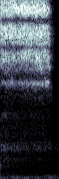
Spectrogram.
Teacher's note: سین میں ہمس آ گئی، یعنی کہ سانس جاری رہتا ہے، اس. اور صاد میں بھی ہمس ہے، سانس جاری رہتا ہے، اس.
